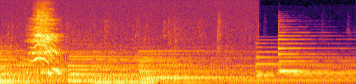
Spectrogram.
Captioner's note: Nellie sobs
